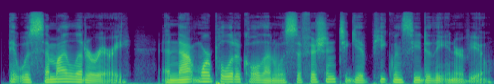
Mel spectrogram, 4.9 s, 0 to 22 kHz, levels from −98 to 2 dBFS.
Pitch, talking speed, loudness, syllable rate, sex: 110 Hz, 205 wpm, -21 LUFS, 6.7 syllables/s, male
